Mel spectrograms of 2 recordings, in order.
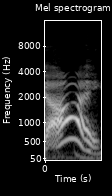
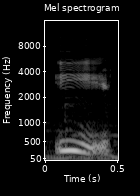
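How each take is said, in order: First: The vowel glides like 'eye'. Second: The vowel is a single 'ee' sound. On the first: The speaker calls it wrong. "If I were to look at the romanization, I'd probably say I" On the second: The speaker calls it right. "you literally pronounce it E"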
